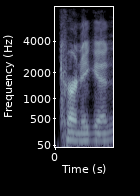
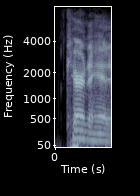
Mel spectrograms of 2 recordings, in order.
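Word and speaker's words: Kernighan: will be using the kernigan and Richie or Kahan I should say the g is silent carahan and Richie C programming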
